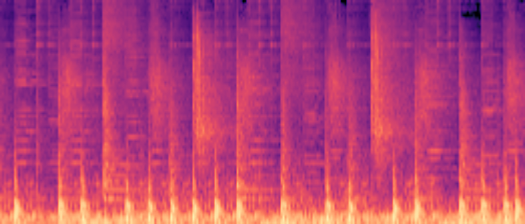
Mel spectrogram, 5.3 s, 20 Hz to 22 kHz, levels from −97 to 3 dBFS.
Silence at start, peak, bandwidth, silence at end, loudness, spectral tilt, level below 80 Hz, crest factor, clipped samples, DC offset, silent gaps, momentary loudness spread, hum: 0 s; 0 dBFS; over 20 kHz; 0 s; -11 LUFS; -6 dB/octave; -16 dBFS; 10 dB; 2%; under 0.1%; none; 3 LU; none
